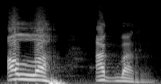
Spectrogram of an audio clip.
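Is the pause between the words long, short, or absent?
short. There is a short pause between the words.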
